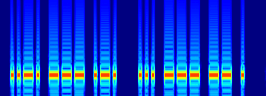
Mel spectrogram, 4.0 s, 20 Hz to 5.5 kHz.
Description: Morse code, heard as a keyed tone, about 25 wpm, 600 Hz. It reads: FOR SOME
